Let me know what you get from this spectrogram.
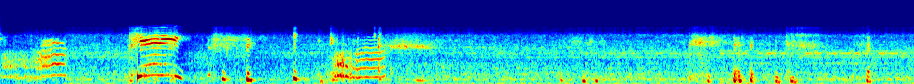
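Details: Kitty, a female pet cat who attacks her own tail about every five minutes, recorded on a Sprint Evo phone indoors; several rising-falling harmonic meows in the first four seconds, then quieter scattered sounds, with a person calling and talking to her.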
